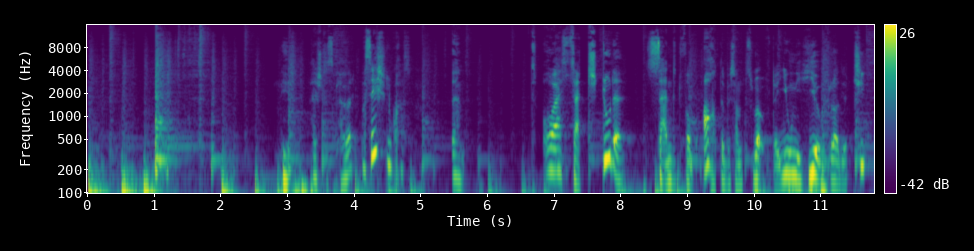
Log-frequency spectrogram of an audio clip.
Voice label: Ankuendigungsjingle; Studen; Projektwoche

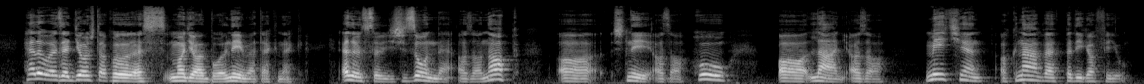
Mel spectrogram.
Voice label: übersetzt ungarisch deutsch; JUSKILA 2014

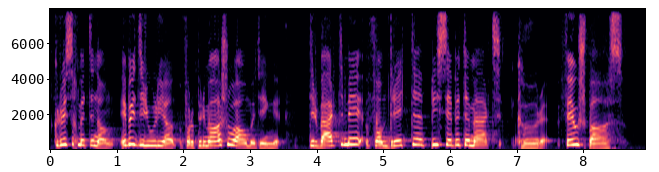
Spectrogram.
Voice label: Ankündigungsjingle

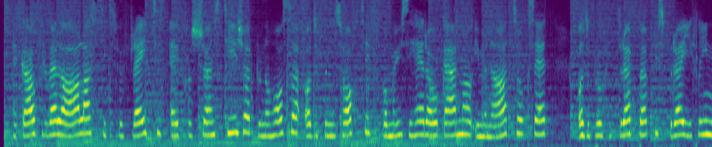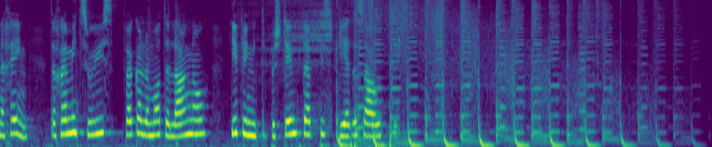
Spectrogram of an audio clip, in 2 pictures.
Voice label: Werbespot; vögele moden

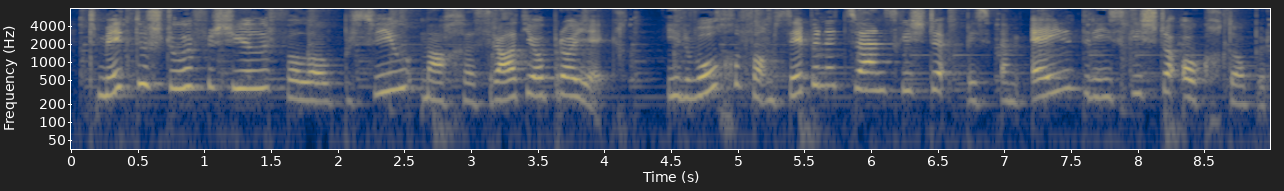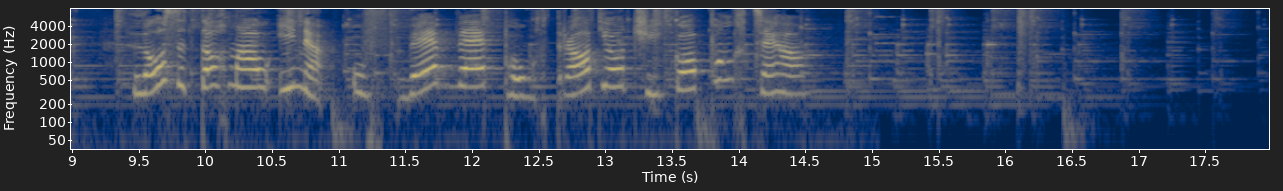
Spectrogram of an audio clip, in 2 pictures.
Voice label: Werbung

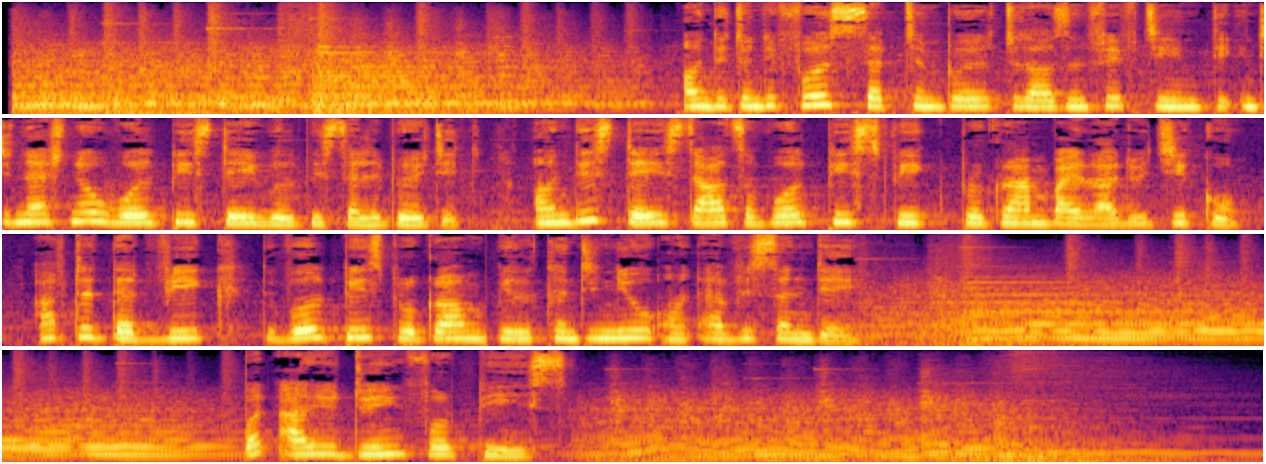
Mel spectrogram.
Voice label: Jingle Englisch; Weltfriedenswoche Englisch

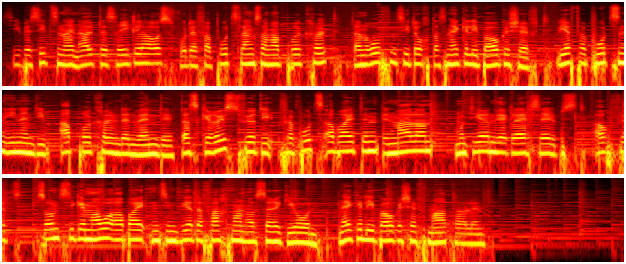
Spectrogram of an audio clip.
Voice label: Werbung; Nägeli Baugeschäft; Marthalen

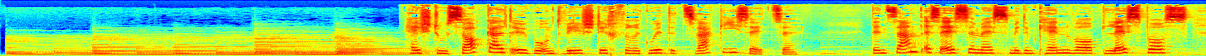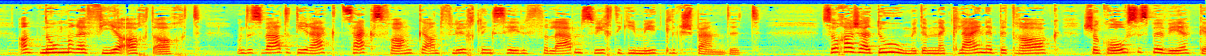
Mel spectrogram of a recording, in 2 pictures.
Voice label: Jingle Fluechtlinge

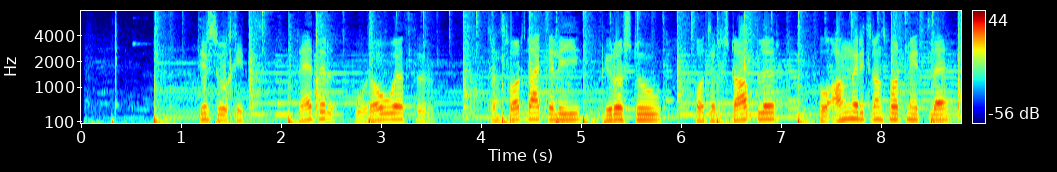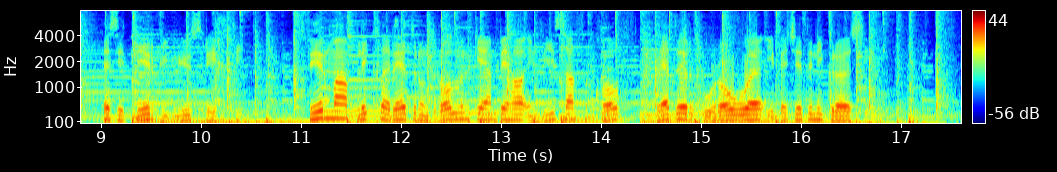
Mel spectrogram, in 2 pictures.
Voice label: Jingle; Blickle Räder + Rollen GmbH

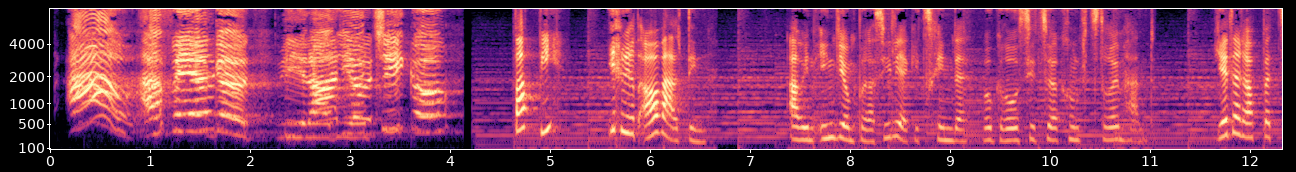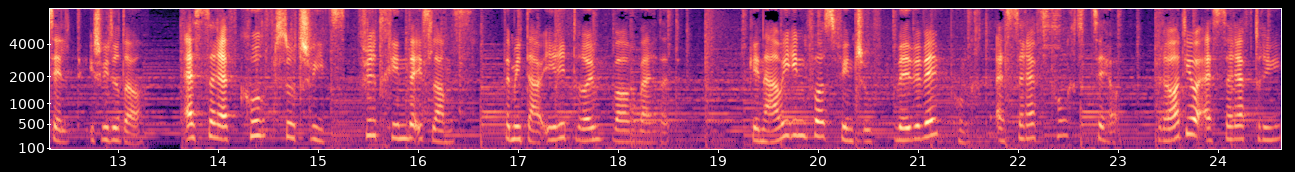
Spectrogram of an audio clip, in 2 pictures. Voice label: Jingle; Glückskette

